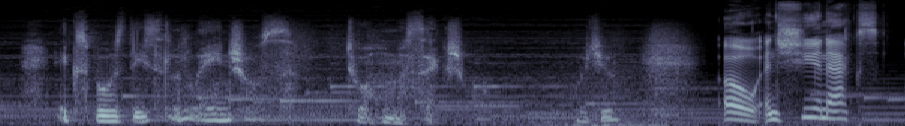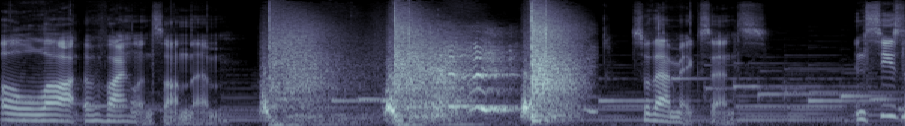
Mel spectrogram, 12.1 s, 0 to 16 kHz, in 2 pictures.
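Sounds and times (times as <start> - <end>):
cane lashes with echo: 7.8 - 10.0.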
